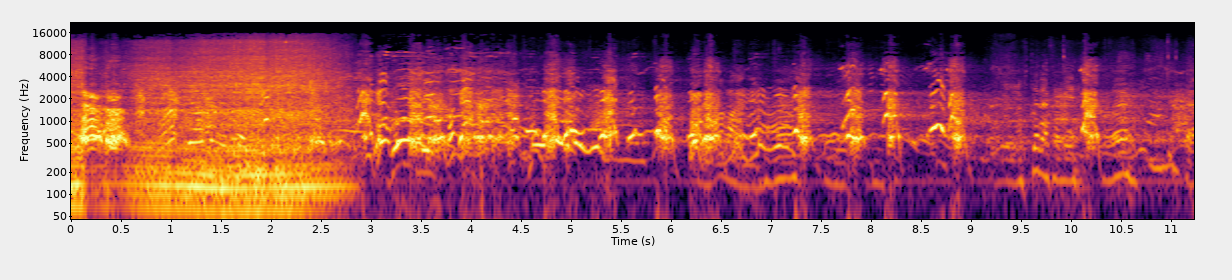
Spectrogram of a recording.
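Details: Chorus of Alaskan husky sled dogs at a September 2009 musher gathering in Målselv, Norway: a loud broadband burst at first, then many short sharp barks and yips overlapping irregularly, with human voices in the background.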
